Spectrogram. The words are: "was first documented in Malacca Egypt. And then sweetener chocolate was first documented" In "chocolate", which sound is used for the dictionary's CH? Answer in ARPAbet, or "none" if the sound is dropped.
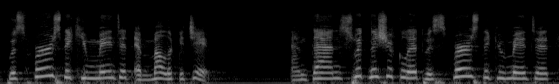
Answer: SH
